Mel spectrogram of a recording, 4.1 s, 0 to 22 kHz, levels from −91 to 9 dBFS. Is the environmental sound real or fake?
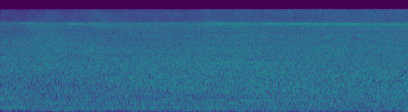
real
